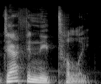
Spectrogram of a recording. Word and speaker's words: definitely: 那同时这边有一个听力的一个关键点，当 definitely 这个单词我们通常喜欢说成 definitely，那这有个关键就是 t 跟 l 在一起的时候 t 是可以不发音的，就好像 exactly 可以说成 exactly， absolutely 说成 absolutely 一样的道理，所以记住Definitely, we definitely don't respect, 不去尊敬那些 the people who dish that dirt.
